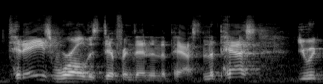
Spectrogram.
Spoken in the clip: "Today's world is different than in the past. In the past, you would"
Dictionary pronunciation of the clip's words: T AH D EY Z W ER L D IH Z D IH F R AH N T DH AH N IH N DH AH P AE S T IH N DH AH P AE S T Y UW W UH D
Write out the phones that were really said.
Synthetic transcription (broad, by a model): T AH D EY Z W ER L D IH Z D IH F R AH N DH AH N IH N DH AH P AE S T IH N DH AH P AE S T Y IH W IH D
